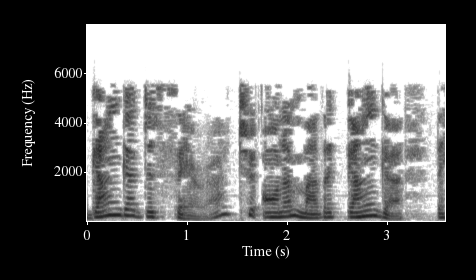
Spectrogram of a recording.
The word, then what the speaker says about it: Ganga Dussehra: Well, thank you for joining us and talk to us about Ganga Dussehra.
